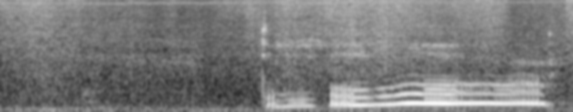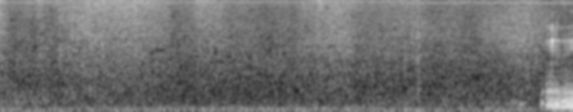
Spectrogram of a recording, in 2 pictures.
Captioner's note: light humming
